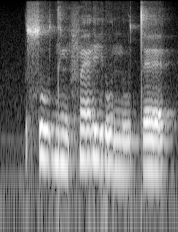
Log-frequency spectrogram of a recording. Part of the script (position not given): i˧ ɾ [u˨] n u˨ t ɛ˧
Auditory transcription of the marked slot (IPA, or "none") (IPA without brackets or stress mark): u˨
